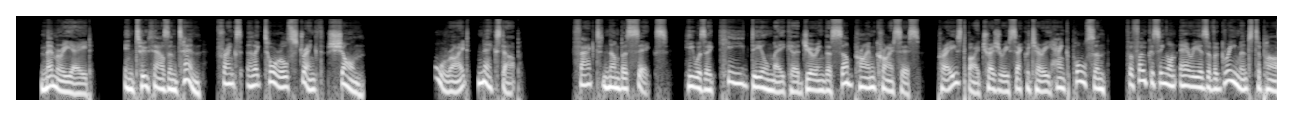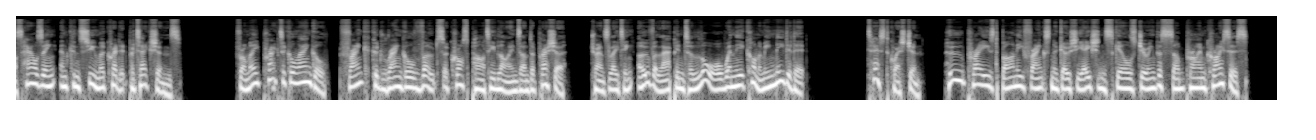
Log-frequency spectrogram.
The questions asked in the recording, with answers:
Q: Who praised Barney Frank's negotiation skills during the subprime crisis?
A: Hank Paulson.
